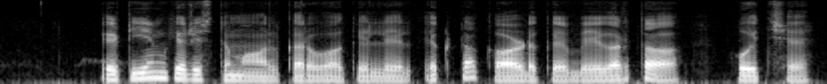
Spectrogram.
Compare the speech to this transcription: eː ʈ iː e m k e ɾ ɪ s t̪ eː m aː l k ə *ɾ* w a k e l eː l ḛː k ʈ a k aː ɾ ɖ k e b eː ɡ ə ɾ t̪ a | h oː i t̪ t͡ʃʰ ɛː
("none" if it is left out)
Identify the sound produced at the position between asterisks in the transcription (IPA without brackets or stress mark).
ɾ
